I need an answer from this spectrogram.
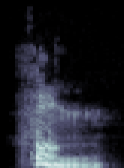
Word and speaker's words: Feng: Feng. In CM, a Duke of Kusan. A common Chinese surname rhyming with Hung.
